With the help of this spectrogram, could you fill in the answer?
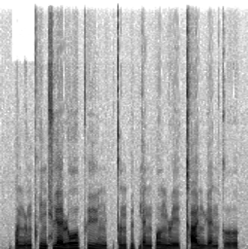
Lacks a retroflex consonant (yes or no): no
